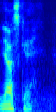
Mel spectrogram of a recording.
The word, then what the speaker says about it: Yasuke: I think that's how you pronounce it, Yasuke.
